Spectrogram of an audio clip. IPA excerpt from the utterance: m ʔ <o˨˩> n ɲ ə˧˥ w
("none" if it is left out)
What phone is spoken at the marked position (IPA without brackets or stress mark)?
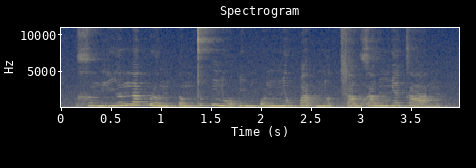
o˨˩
